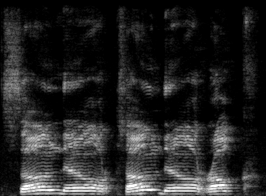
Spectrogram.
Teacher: dalnya dal sukun terletak di tengah-tengah kalimat, dalnya dibaca qalqalah sughra, sold rock, ronya dibaca tafkhim, sold rock, kanya kaki kubak, artinya masih ada desisan angin sedikit, sold rock.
